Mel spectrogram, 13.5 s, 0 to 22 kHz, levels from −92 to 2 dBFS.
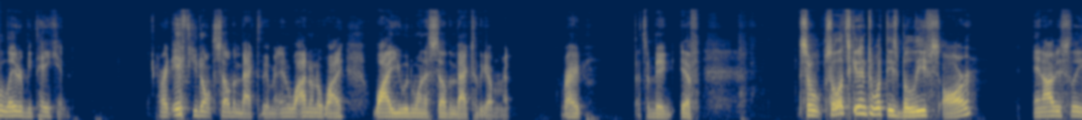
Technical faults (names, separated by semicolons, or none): none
